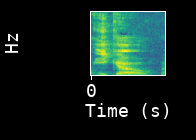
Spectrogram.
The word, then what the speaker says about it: Ico: Remember when the PS2 came out and they made that game Ico is how it's pronounced properly, about a little boy with those horns he's got, and he saves a princess, except maybe not.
